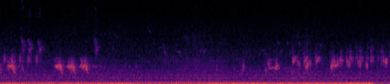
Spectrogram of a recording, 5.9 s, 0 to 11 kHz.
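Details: Song of an Oriental reed warbler recorded in May 2022 in Nishi Ward, Fukuoka, Japan: bursts of rasping, chattering syllables repeated in quick groups, pausing midway and resuming, with constant low rumbling noise underneath.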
